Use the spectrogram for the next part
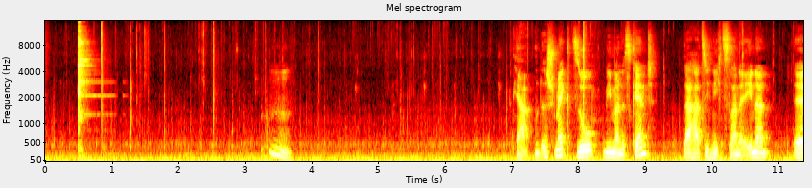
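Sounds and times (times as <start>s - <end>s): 
glasses clinking in a toast: 0.5s - 1.1s
speech: 3.4s - 3.8s, 7.1s - 11.3s.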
